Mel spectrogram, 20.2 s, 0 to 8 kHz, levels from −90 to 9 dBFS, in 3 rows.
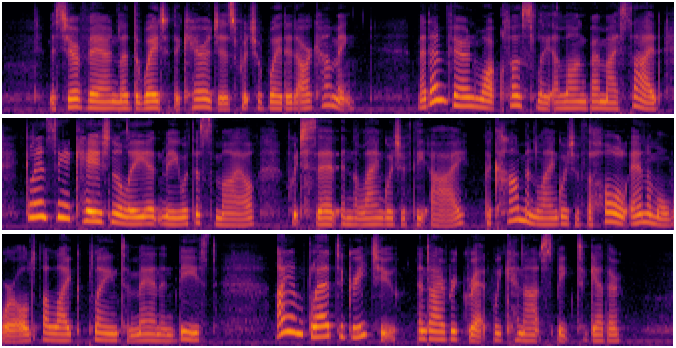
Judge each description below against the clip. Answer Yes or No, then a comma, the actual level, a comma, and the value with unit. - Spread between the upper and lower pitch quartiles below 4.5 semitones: No, average, 5.2 semitones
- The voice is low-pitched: No, medium, 180 Hz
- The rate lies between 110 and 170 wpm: No, average, 180 wpm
